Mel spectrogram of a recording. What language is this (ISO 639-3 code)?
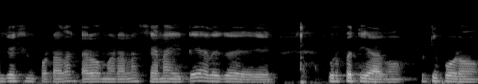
tam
